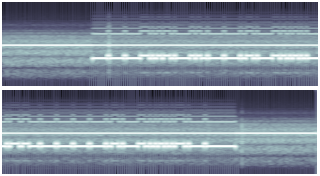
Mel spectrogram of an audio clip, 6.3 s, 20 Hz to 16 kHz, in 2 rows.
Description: RTTY (45.45 baud, 170 Hz shift), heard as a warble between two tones, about 1360 Hz centre, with static crashes and a steady whistle near 2270 Hz. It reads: LA DEMANDE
